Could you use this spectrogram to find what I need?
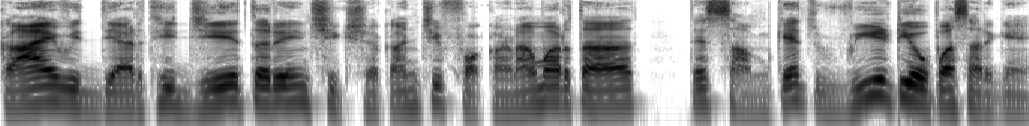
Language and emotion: Goan Konkani, disgusted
